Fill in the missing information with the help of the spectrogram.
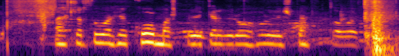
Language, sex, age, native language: Icelandic, male, 30-39, Icelandic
